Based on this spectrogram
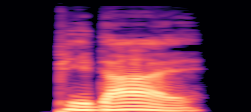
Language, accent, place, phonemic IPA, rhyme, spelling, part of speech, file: German, Germany, Berlin, /peˈdaːl/, -aːl, Pedal, noun, De-Pedal.ogg
- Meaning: pedal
